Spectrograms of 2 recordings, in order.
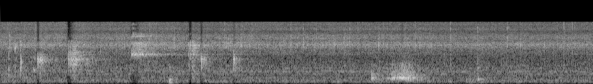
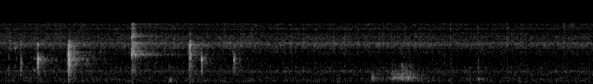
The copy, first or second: second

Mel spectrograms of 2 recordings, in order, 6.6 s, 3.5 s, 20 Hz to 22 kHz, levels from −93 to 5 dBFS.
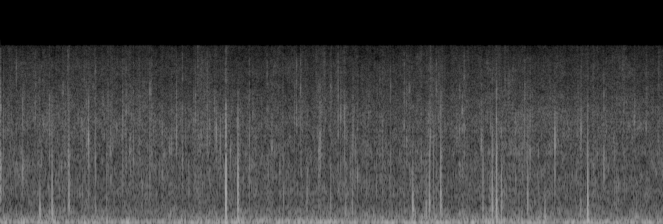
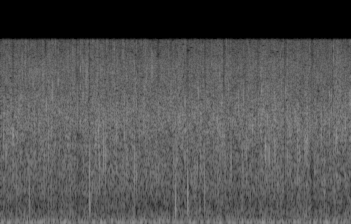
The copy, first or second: first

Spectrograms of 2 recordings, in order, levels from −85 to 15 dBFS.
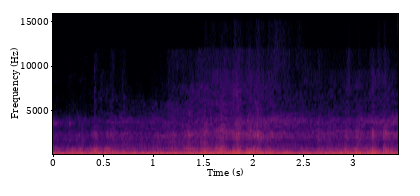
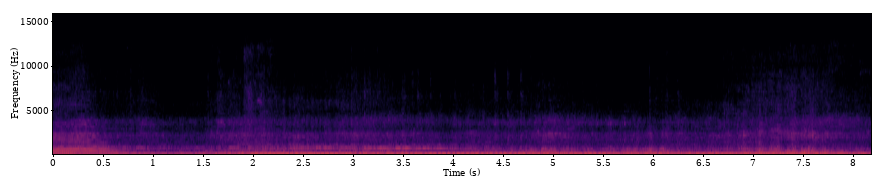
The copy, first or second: second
